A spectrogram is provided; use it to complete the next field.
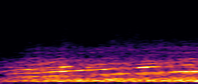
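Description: A car engine revs as a man drives out of a parking lot, its steady drone climbing slightly in pitch as it accelerates, fairly loud for the full moment with no voices.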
